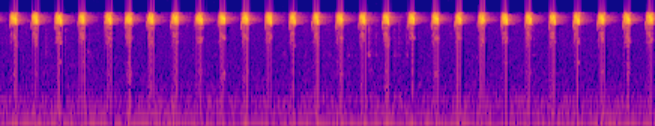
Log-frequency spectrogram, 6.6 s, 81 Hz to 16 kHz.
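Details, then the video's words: From a 2020 National Institute of Biological Resources recording, a cricket gives sharp, high chirps in a regular series of roughly four per second, clear against silence. "샴귀뚜라미, 1번 듣기, 곤충소리"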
